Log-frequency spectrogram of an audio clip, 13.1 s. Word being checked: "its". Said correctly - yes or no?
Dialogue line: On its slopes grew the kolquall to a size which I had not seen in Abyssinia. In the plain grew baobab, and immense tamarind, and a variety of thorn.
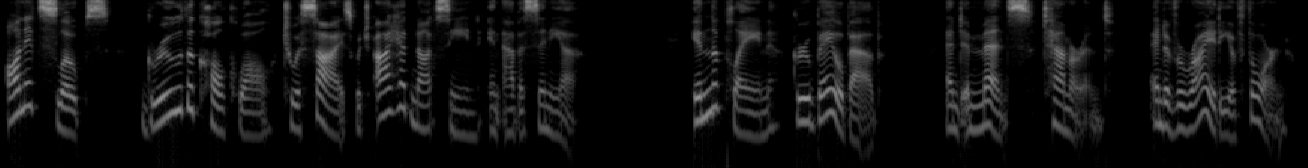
yes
